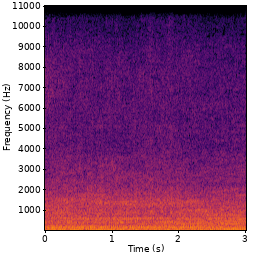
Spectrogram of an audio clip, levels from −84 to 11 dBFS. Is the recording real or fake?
real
